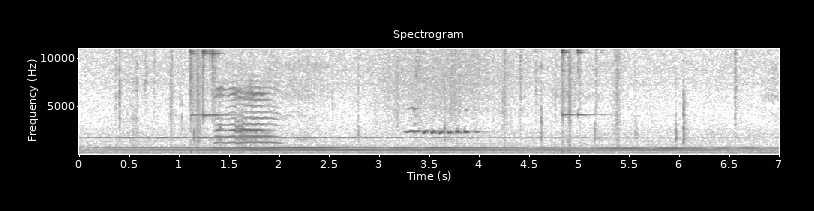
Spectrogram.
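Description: A cat that has been stalking a bird gives one drawn-out, wavering meow near the start, then stays quiet while faint chirps and a steady background hum continue.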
